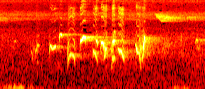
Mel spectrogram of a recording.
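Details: Red-whiskered bulbul used as a decoy, singing at wild birds: a burst of rich, fluid whistles with rapid up-and-down slurred notes, ending on a strong rising phrase, with a steady high hiss and low thumps in the background.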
